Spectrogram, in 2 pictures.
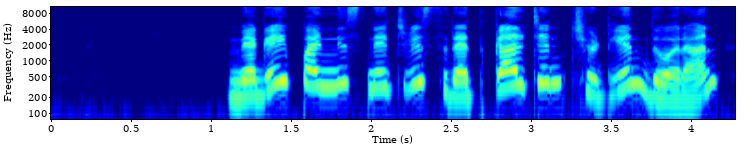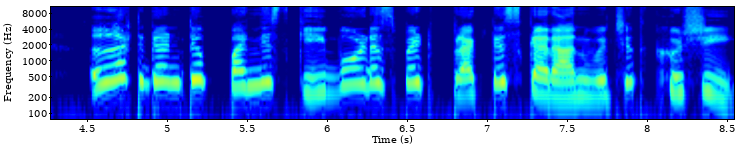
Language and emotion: Kashmiri, happy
